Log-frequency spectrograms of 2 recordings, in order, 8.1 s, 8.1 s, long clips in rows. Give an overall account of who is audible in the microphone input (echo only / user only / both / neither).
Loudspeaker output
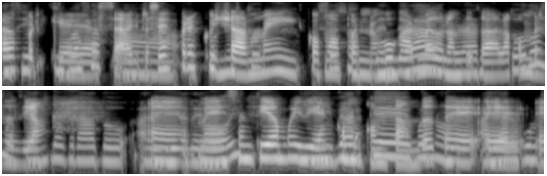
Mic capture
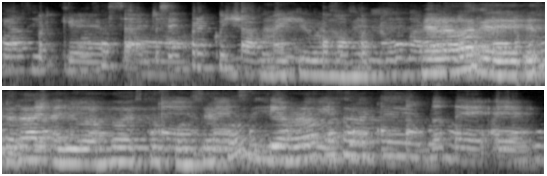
both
